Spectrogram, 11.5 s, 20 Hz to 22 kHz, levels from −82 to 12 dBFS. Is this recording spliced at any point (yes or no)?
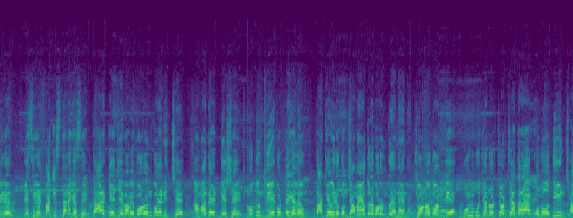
yes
